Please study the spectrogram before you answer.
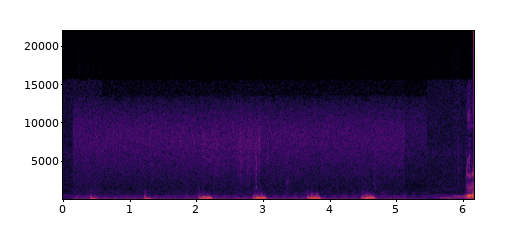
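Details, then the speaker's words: Regular soft thuds with a swishing, murmur-like quality, about 73 a minute, heard during blood pressure cuff deflation; Korotkoff sounds phase 2, tapping accompanied by murmur or crackling sounds. "al comienzo de la fase 2 el golpeteo está acompañado de un murmullo o de sonidos de crujidos"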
